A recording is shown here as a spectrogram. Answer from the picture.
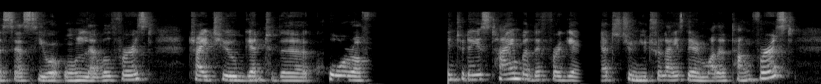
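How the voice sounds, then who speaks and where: Fairly even intonation marks a woman's somewhat breathy speech. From India, Jharkhand. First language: Hindi. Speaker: English trainer. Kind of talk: interview.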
